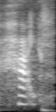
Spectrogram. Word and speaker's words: HÁI: 称呢叫做 Hi，它的发音其实来自台语的海。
